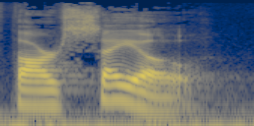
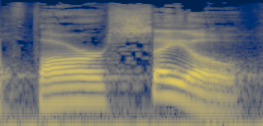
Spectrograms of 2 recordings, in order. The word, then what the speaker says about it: tharseo: Tharseo. Three syllables, the accents on the middle syllable say.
